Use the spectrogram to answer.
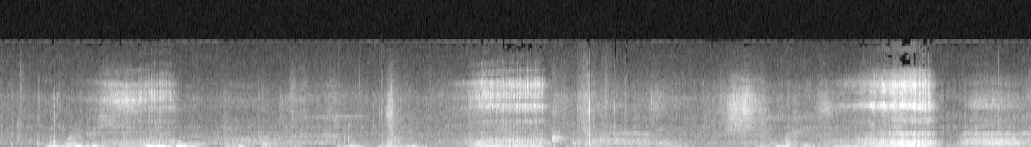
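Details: Loud, rattling snores on inhaled breaths every few seconds from a sleeping woman, with voices talking quietly in the background: ordinary snoring.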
